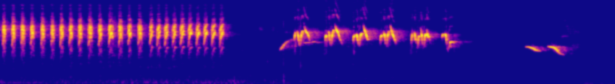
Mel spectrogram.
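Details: Greater green leafbird in full-filler song: a fast, high rattle of repeated notes for about two seconds, then a string of varied rising and falling whistled phrases and, after a short gap, two brief slurred notes.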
